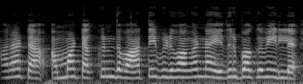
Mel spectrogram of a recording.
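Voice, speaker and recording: A woman voicing a stubborn, hot-tempered younger sister in a cartoon, sharp and argumentative. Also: very high-pitched, fairly even intonation, fast talker. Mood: defiant. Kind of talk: cartoon voice acting.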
